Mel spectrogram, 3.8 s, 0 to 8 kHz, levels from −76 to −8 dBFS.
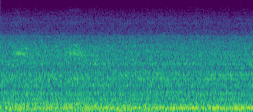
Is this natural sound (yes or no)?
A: yes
